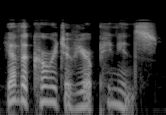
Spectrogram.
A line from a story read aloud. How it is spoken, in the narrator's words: replied Vance quietly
